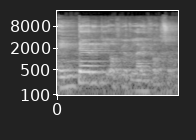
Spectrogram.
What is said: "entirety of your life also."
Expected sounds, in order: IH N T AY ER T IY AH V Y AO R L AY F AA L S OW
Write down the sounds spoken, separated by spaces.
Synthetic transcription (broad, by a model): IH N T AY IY T IY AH P Y AO R L AY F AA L S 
